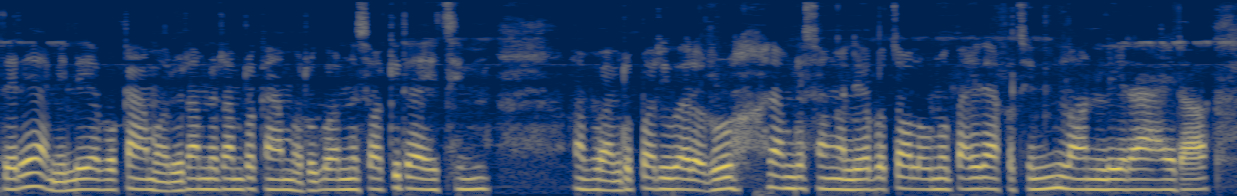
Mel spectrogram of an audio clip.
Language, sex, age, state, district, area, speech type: Nepali, female, 45-60, West Bengal, Jalpaiguri, urban, spontaneous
